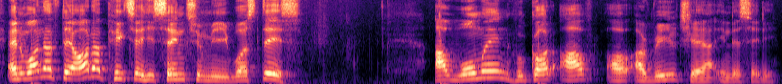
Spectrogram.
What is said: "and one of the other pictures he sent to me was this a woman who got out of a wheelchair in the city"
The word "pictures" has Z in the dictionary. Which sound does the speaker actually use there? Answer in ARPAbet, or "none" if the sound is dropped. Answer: none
